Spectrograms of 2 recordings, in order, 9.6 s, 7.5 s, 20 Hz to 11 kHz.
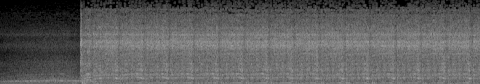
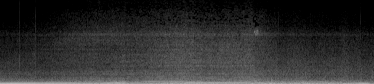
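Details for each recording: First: Compression test on a turbo GSR-swapped EG hatchback, spark plugs out. Starter cranks steadily with light, even pulses about twice a second and no firing. The first cylinder tested reads only 90 psi and leaks down slowly; worn rings suspected, engine needs a rebuild. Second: Customer EG hatchback with a GSR engine swap and an eBay turbo kit, retuned; the motor still needs a rebuild. Full-throttle hit in second gear under boost pulls strong, the note climbing smoothly with no misfire or stumble. Quick, running well.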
